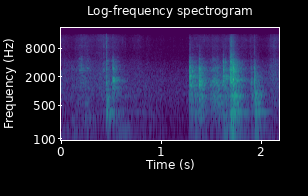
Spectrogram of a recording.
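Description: Plastic trash-bag holder knocking against a kitchen cabinet door as it is hooked over the door's edge: a faint tap about half a second in, then a quick cluster of sharp knocks and clicks in the second half.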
